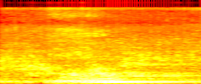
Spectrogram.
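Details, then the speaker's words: Blue PT Cruiser, warm idle parked at roadside while checking heat-needle concern and radiator fan: steady low, even idle with no knocks or misses, no smoke or overheating; working as it should. "Everything appears to be working as it should."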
